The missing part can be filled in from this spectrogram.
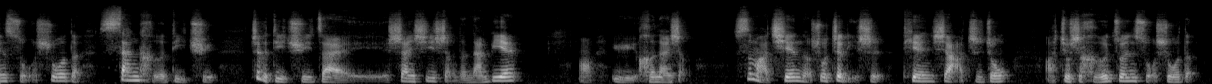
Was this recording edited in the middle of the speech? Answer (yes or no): no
